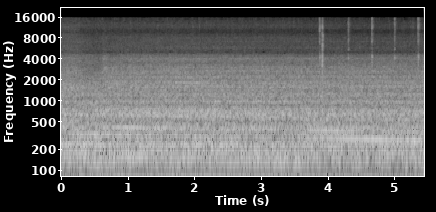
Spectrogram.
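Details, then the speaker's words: 1992 Toyota pickup: a dense, rough grinding rumble that seems to come from the transmission when off the gas in gear; no grinding on the gas or in neutral. Owner asks what the cause could be. "Foot on gas. And when I let off the gas, here's the grinding noise. Foot's off the gas, making a noise."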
